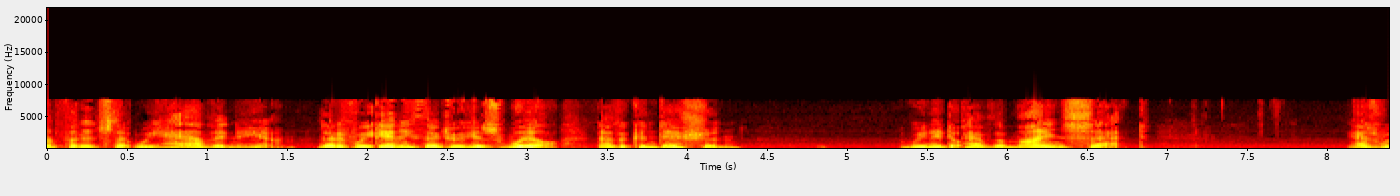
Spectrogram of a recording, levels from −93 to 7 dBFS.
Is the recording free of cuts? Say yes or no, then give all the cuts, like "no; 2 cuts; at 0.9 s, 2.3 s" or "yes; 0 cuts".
no; 6 cuts; at 1.6 s, 2.0 s, 2.5 s, 3.5 s, 4.8 s, 5.7 s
